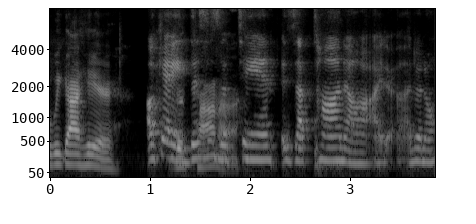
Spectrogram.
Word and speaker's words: Zatanna: Okay, this Zatanna. is Zatanna. I don't know how to pronounce his name.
